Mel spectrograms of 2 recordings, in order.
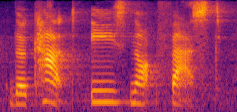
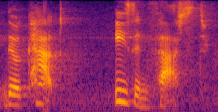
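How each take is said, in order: First: Is not is said as two full words. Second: Is not is contracted into isn't. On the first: This is the written form. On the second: This is the quicker spoken form. "in speaking, you can say quickly"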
